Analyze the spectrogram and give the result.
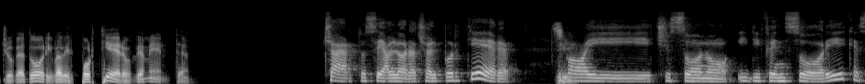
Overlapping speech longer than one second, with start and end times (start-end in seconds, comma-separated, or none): none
